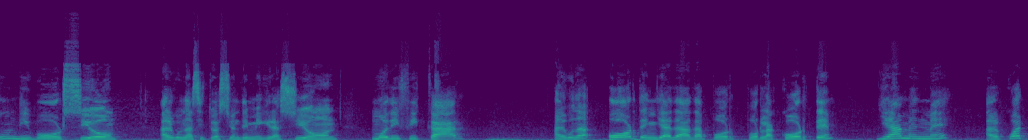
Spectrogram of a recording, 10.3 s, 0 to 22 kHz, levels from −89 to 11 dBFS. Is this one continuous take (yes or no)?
yes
